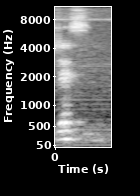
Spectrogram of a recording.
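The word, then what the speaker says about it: Gyasi: E you know it it's almost like they're saying Jesse you you know what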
